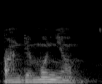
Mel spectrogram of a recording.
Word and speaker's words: pandemonium: Then you have pandemonium and so on. Pandemonium, you have to stress the mo, then and so on like that.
